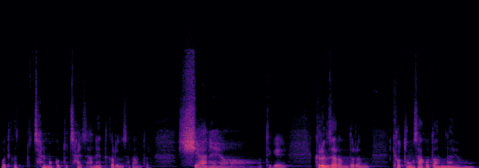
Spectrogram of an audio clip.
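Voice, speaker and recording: Emotional pastor preaching in reverberant sanctuary. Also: male voice, lowish voice, very animated, normal speed, few pauses. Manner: emotional, swinging from loud exclamations to hushed whispers. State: voice worn and subdued lately. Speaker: senior pastor. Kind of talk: sermon at a midweek prayer service. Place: church sanctuary. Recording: long reverb of a church sanctuary.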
